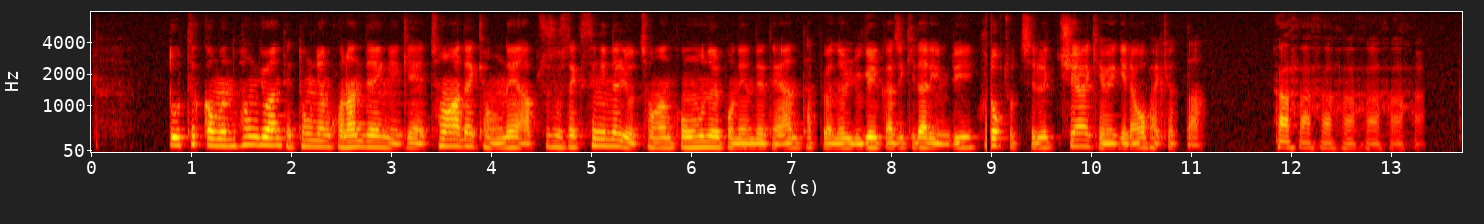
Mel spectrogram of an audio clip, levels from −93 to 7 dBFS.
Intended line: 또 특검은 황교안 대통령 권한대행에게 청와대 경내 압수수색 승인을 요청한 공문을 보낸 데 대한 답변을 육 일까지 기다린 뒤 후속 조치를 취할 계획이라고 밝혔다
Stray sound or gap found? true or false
true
